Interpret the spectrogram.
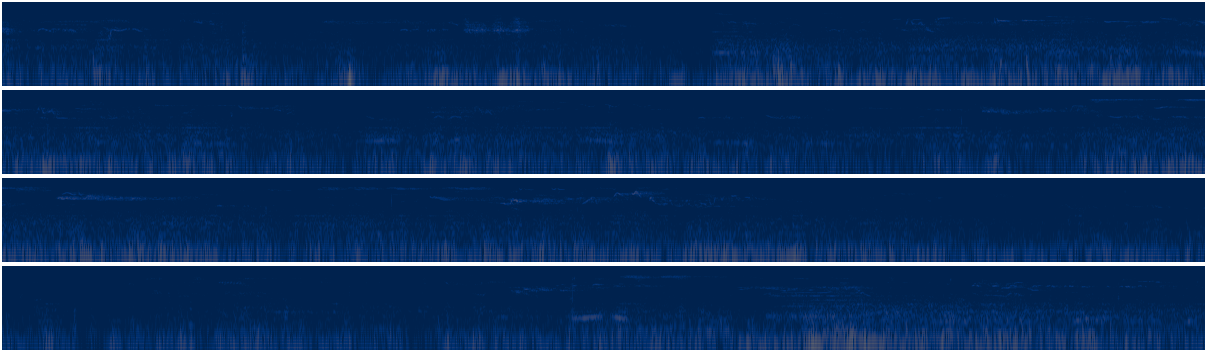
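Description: Faint birds chirping and calling, many short scattered notes, over a low steady rumble of background noise.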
